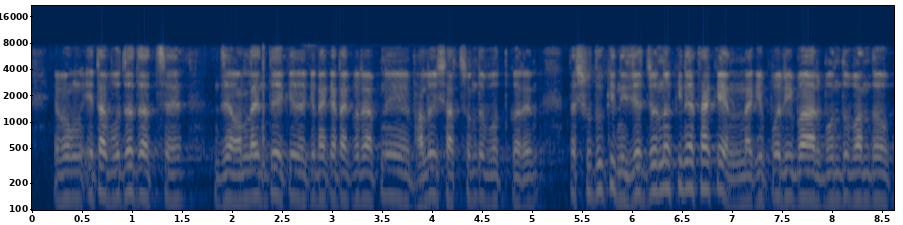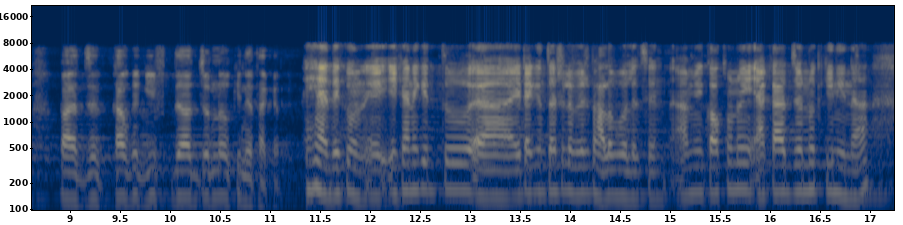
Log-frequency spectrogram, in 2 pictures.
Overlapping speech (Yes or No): No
